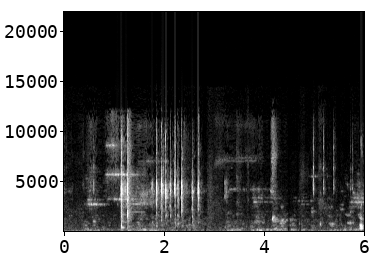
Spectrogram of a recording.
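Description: Computer keyboard typing: a quick run of about eight keystrokes, with a few single clicks scattered before and after it.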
